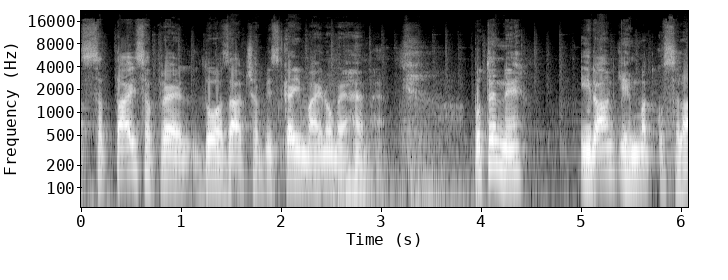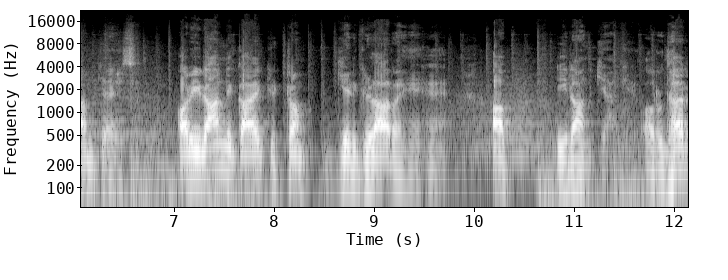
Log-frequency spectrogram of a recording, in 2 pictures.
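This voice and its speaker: Over music in the background, a man with a fairly high pitch uses lively intonation and big swings in loudness. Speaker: news anchor. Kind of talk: news commentary to camera.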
